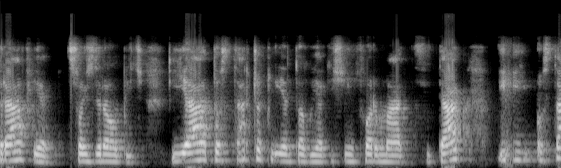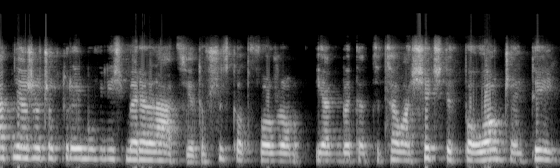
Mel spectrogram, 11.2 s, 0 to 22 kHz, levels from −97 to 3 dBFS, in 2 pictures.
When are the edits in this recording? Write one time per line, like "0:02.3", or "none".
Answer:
none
